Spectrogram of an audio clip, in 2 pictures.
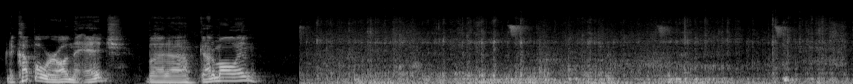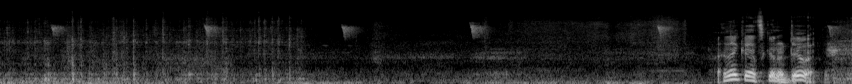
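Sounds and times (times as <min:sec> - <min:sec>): low steady rumble: 0:03.0 - 0:11.8
bird chirping: 0:04.8 - 0:05.6, 0:06.3 - 0:12.3, 0:13.2 - 0:13.7, 0:15.0 - 0:15.4.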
